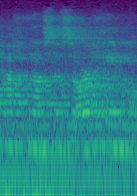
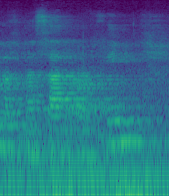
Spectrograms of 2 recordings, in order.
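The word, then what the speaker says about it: הכנסת אורחים: There is a Jewish mitzvah called Hachnasas Orchim, or pronounced in Hebrew, Hachnasat Orchim, and you have really fulfilled it beautifully.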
